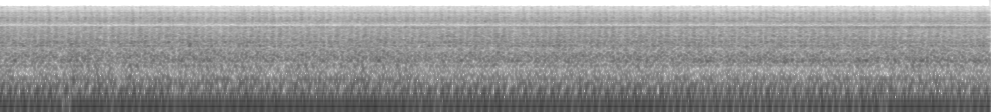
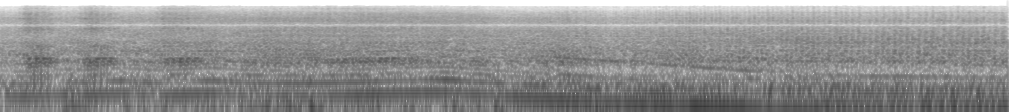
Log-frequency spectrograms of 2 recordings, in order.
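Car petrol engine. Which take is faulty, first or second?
first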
